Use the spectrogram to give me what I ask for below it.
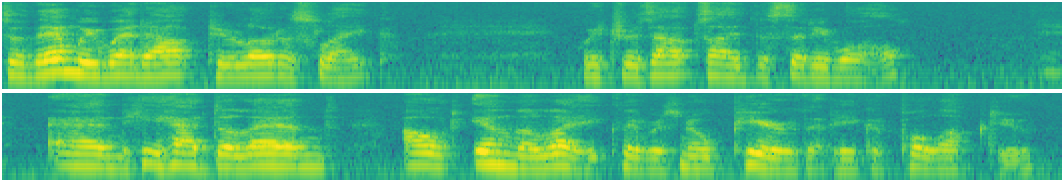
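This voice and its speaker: A woman in an American accent, dark and mellow in tone and somewhat breathy, at a fairly slow pace with fairly even intonation and long, frequent pauses. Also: medium pitch for a woman. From northern China, later Washington DC. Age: 90s. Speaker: eyewitness to history. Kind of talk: oral history interview.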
